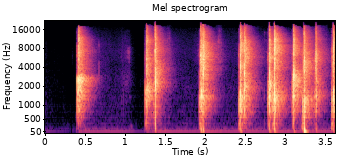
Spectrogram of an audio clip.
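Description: Sharp hand claps with no talking, slow and spaced at first, then quickening into a rapid burst of about nine crisp, snappy smacks.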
